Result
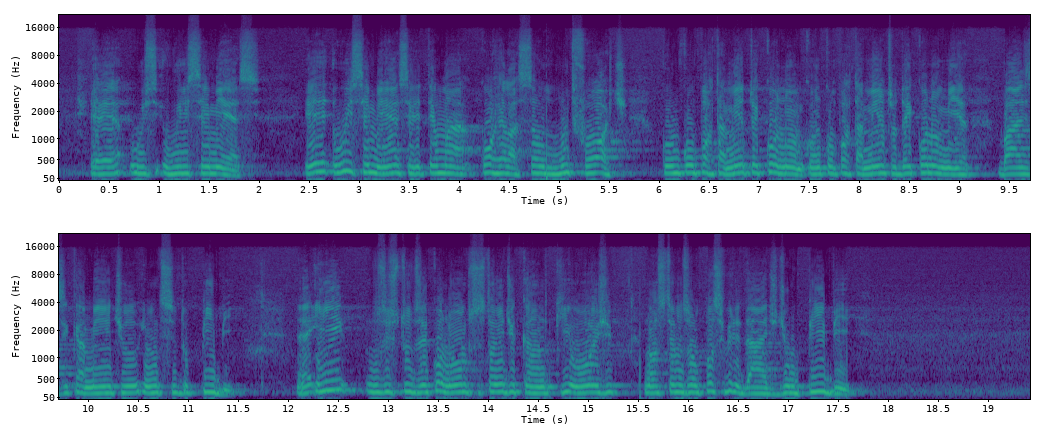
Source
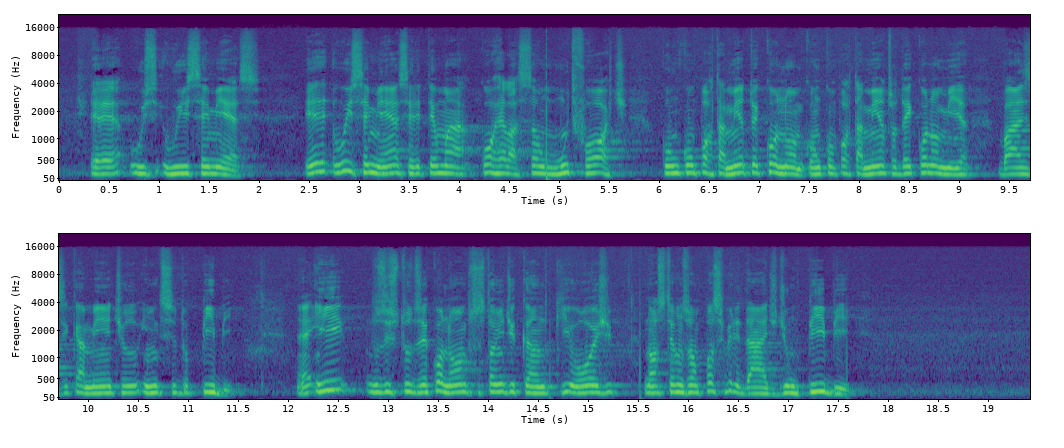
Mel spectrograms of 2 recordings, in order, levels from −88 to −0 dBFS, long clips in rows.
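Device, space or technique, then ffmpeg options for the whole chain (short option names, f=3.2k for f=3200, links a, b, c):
saturation between pre-emphasis and de-emphasis: -af "highshelf=f=9.4k:g=8.5,asoftclip=type=tanh:threshold=-26dB,highshelf=f=9.4k:g=-8.5,volume=-6dB"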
